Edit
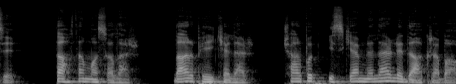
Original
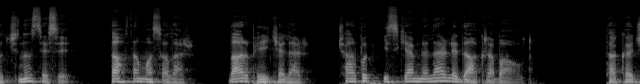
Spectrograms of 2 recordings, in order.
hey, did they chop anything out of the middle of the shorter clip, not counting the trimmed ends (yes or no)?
no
